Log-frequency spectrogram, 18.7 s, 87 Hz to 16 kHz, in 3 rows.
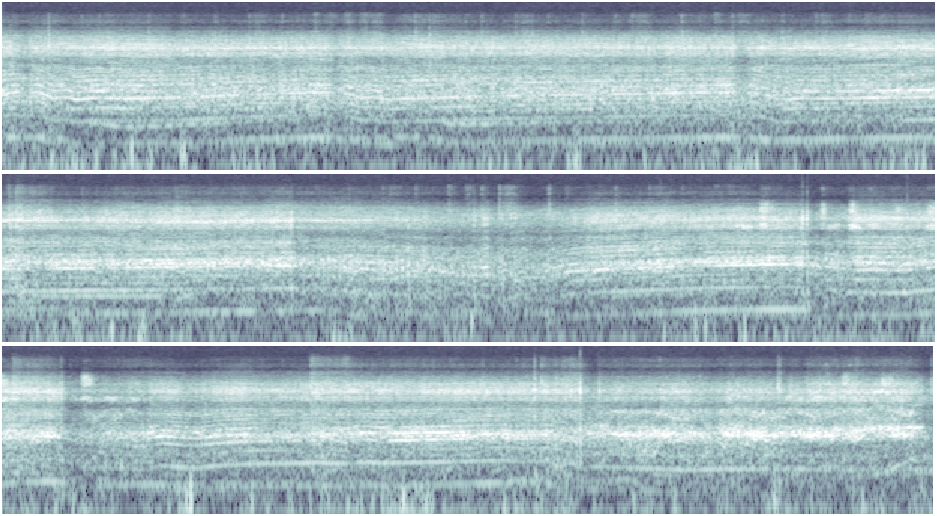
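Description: Race car engines whine and tires skid and squeal in the racing video game Grid, played on a Dimensity 8100 phone; loud, continuous revving with rising and falling pitch sweeps throughout.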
